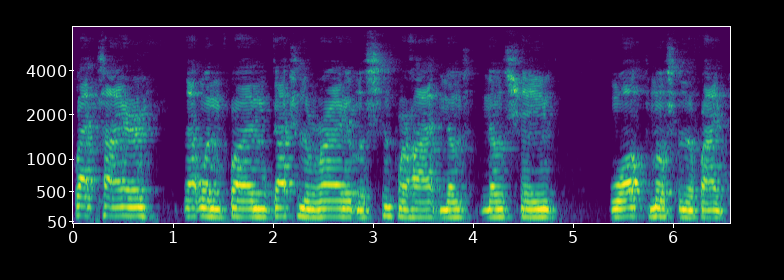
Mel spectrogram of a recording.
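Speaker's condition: Cleft lip and palate, popliteal pterygium syndrome; speech impediment from cleft lip and palate

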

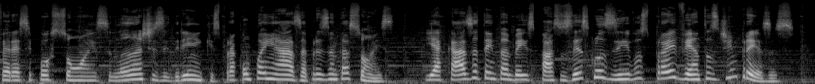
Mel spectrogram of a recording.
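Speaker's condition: No condition

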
